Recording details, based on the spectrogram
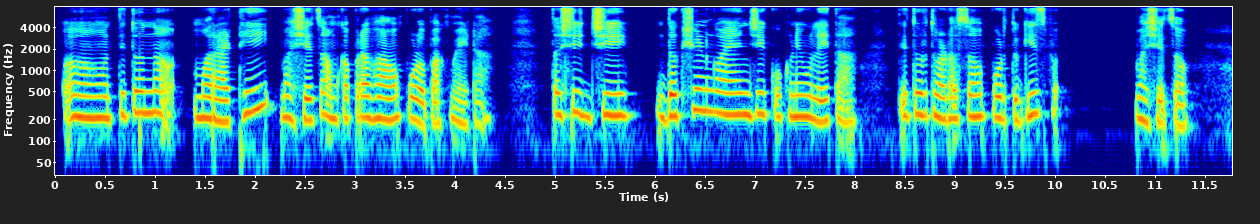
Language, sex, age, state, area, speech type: Goan Konkani, female, 30-45, Goa, rural, spontaneous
